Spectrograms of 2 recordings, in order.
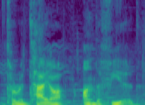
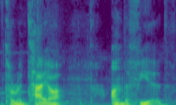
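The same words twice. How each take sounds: The two takes are said the same way.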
